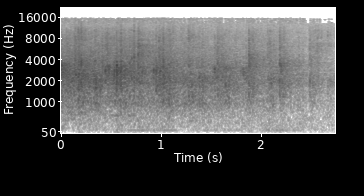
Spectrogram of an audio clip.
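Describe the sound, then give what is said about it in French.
A church audience applauds after a bilingual French and Swahili sermon, a faint, even wash of clapping that thins slightly toward the end. “Acclamons les bien-aimés qui ont fait les SMS. Tushangilie wapenda waliofanya ujumbe.”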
